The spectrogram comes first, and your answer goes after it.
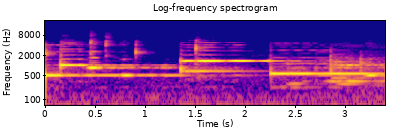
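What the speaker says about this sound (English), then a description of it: "These are nature inspired ringtones and they do sound good." A nature-inspired aquamorphic ringtone on an OxygenOS or realmeUI phone plays clear, bright chiming tones in a melodic sequence of sustained notes, loud and alone.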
